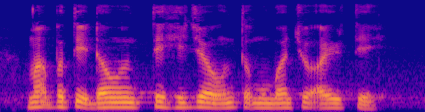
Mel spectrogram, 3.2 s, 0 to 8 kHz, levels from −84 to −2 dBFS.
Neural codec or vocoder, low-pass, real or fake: none; 7.2 kHz; real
